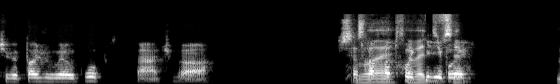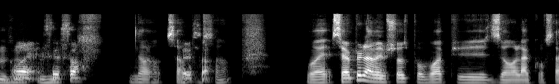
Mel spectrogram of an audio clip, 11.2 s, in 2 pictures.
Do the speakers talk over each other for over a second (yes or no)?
yes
